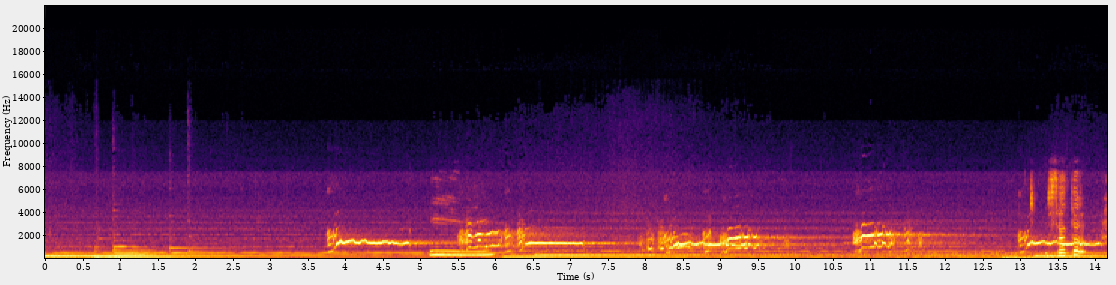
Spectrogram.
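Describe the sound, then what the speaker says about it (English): Howling at the moon in the video game Before Your Eyes: several rising, wavering howls at moderate level over a steady tonal music bed, coming in separate bursts. "You howled at the moon, at the top of your lungs."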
